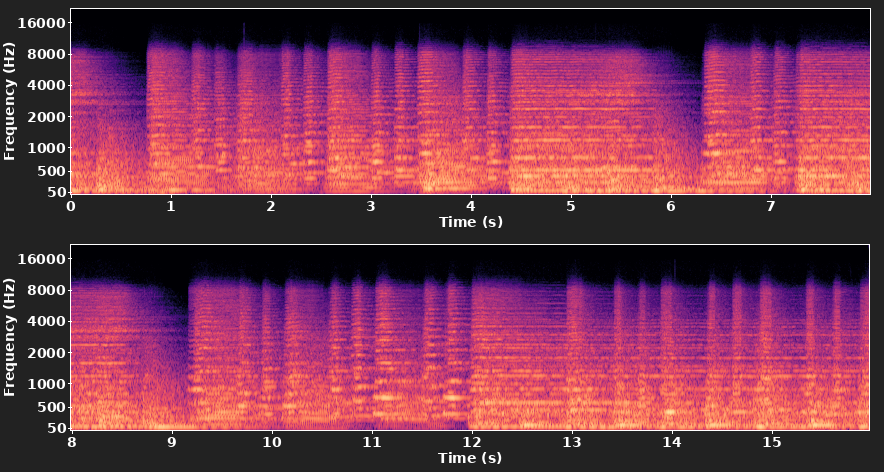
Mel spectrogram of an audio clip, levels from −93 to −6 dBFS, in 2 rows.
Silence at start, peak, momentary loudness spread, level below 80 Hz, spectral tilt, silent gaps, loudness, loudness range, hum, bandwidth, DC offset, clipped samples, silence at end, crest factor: 0 s; -2 dBFS; 6 LU; -34 dBFS; -5 dB/octave; none; -20 LUFS; 3 LU; none; 10.5 kHz; under 0.1%; under 0.1%; 0 s; 18 dB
